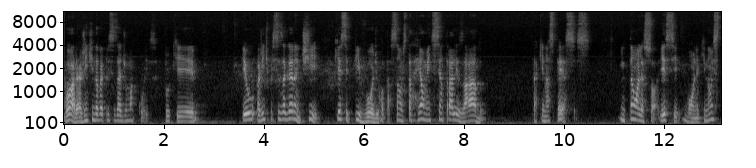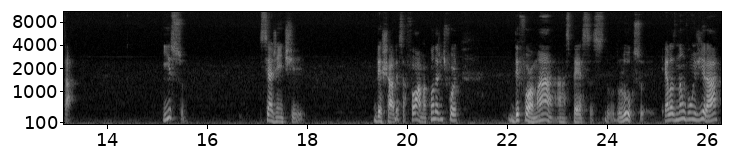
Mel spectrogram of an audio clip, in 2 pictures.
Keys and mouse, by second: 0.9 shift+middle click, 1.7 middle click, 6.1 middle click, 7.8 middle click, 11.5 middle click, 13.4 middle click, 13.9 shift+middle click, 15.9 click, 16.8 ctrl+middle click, 17.0 ctrl+middle click.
